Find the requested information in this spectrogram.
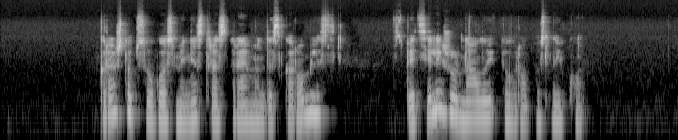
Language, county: Lithuanian, Vilnius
